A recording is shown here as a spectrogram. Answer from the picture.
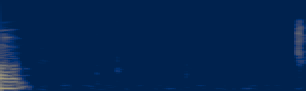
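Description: A man's voice trailing off at the very start, then near silence: room tone.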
